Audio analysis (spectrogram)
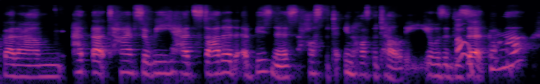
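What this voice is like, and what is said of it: Australian English accent. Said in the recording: “You might be able to tell from my accent, are actually from Australia originally... Grew up in Sydney.”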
